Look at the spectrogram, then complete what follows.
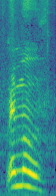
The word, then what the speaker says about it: remove: eighth word is remove the pointex of this word is remove remove the stress is located on the second syllable and the meaning of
